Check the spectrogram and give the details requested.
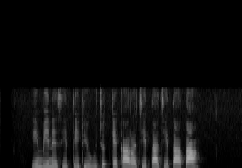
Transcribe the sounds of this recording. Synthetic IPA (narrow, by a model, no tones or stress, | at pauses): impinesit̪id̪̥i̤wud̥ʒ̥ṳt̪̚kekaɾot͡ʃit̪at͡ʃit̪at̪a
